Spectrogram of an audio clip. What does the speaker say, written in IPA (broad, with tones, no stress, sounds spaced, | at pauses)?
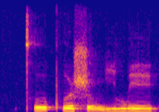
kʰ ɤ˨˦ pʰ ɤ˥˨ ʂ ɤ˨˦ ŋ i˦ l w e˦ ɪ̯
